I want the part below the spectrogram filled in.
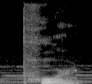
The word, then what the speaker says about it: Port: My name is Bob Port, P-O-R-T. Yeah. Mm-hmm. Bob, B-O-B.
